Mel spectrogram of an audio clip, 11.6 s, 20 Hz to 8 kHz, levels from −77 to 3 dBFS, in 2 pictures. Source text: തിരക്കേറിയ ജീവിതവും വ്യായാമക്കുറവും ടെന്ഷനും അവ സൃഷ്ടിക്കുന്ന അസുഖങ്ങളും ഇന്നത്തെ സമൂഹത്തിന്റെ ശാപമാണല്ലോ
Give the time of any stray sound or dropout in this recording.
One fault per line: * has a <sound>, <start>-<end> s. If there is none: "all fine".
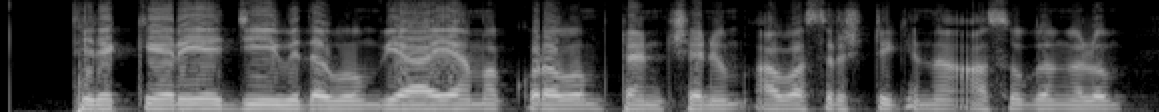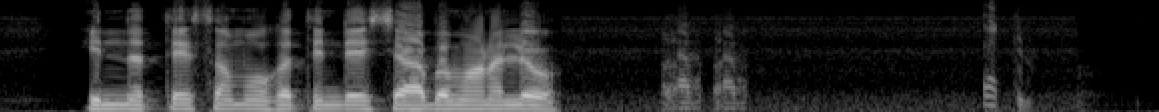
* has a laugh, 9.1-9.5 s
* has a chirp, 10.7-11.0 s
